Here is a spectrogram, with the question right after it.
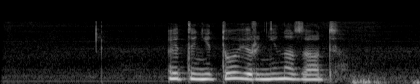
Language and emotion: Russian, neutral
